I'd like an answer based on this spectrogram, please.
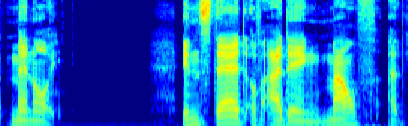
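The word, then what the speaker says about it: Mynwy: In Welsh, Monnow is pronounced Menoi.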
